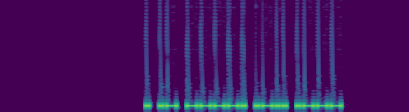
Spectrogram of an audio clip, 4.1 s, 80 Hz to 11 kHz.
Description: Morse code, heard as a keyed tone, about 34 wpm, 700 Hz. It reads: EA9LJ
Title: DXCC-100 Call Signs - 5 Characters - 35wpm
